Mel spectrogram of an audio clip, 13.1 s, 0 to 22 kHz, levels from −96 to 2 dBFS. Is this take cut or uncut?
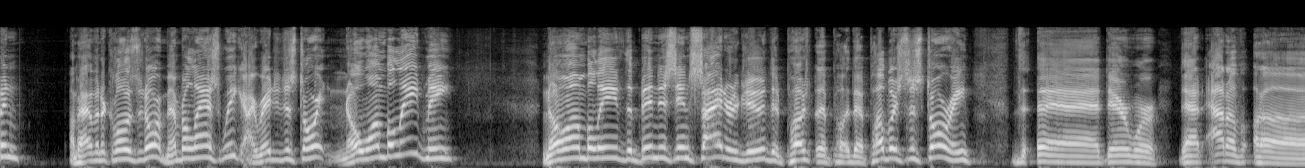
uncut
